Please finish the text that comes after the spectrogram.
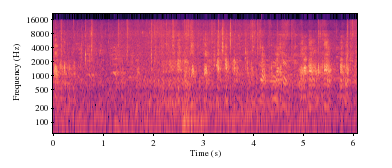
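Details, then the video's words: Neighbour's ducks calling at a person's door in the morning: short nasal quacks in quick bursts, repeated through the recording, mixed with human speech and background noise. "Eevery morning the neighbor's ducks come to this person's door and call fo"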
